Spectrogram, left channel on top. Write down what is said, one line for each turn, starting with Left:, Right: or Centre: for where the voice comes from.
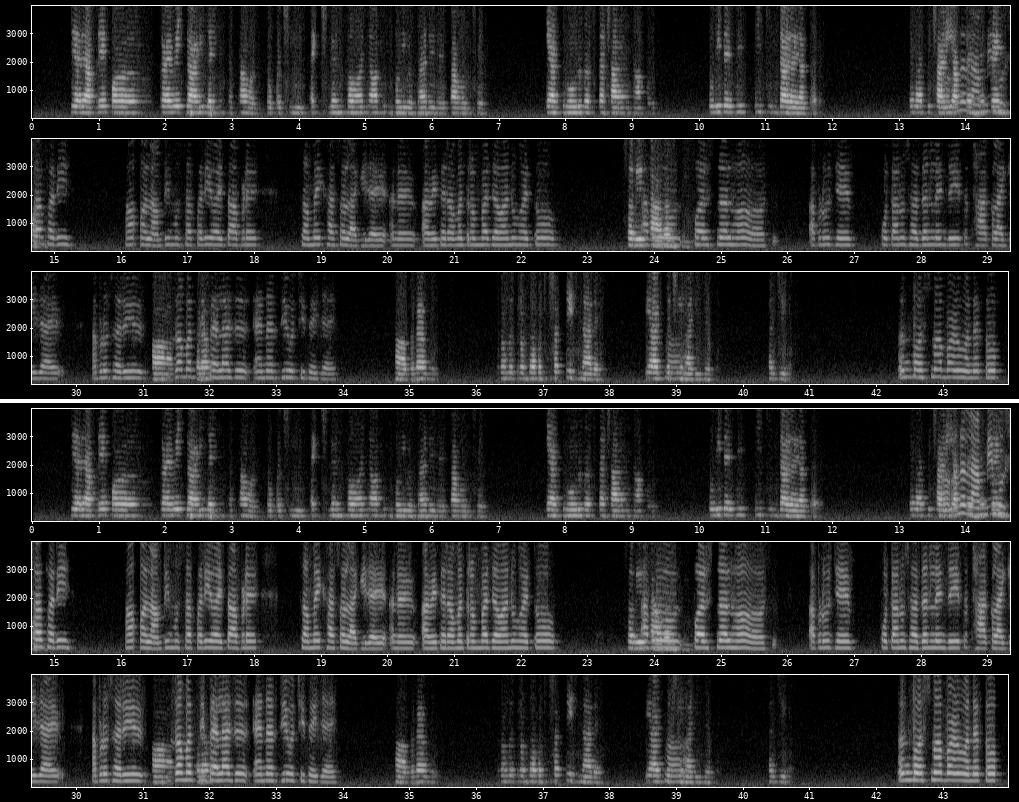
Left: જયારે આપડે પ્રાઈવેટ ગાડી લઈને. જતા હોય તો, પછી એક્સિડન્ટ થવાનો, આમ ભય વધારે રહેતા હોય છે. ક્યાંક રોડ, રસ્તા સારા ના હોય. થોડી તેથી ઈ ચિંતા રહ્યા કરે. તેનાથી સારી
Right: હા, અને
Left: આપણને
Right: લાંબી
Left: ટ્રેન
Right: મુસાફરી.
Left: પડી
Right: હા, લાંબી મુસાફરી હોય તો, આપડે સમય ખાસો લાગી જાય. અને આવી રીતે રમત રમવા જવાનું હોય તો.
Left: શરીરને
Right: આપડો
Left: આરામ થઈ જાય.
Right: પર્સનલ હહ આપણું જે પોતાનું સા ધન લઈને જઈએ તો થાક લાગી જાય. આપડું શરીર
Left: હા
Right: રમતની
Left: બરાબર
Right: પહેલા જ એનર્જી ઓછી થઈ જાય.
Left: હા બરાબર. રમત રમ્યા પછી શક્તિ જ ના રે એ આઠ પછી
Right: હા.
Left: હારી જાય. હજી
Right: બસમાં પણ મને તો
